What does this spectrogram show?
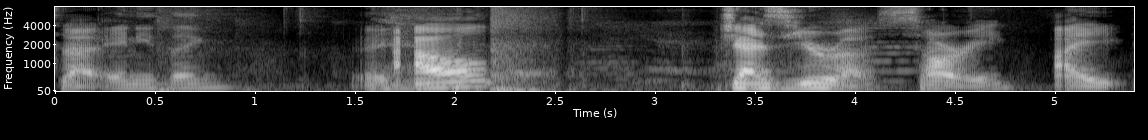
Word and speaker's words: Al Jazeera: done okay so uh here's an article from algiers sorry i totally mispronounced that anything al jazeera sorry i mispronounced that um but uh bubonic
